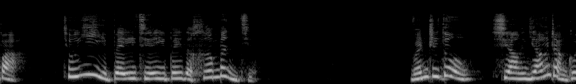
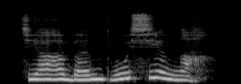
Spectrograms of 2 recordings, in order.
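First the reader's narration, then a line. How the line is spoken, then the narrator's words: Sad sigh. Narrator (Chinese): 杨掌柜眼圈一红，叹了口气说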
